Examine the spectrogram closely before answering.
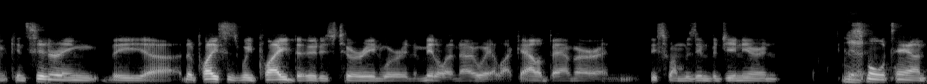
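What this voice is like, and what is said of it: Australian accent. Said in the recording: “the accent went a long way in America back then ... never heard an Australian accent”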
